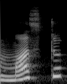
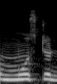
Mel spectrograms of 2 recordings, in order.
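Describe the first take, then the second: First: The vowel is a short 'uh' sound. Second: The vowel is an 'oo' sound. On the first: The speaker calls it right. "ऐसे पढ़ना है" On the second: The speaker calls it wrong. "ऐसे नहीं पढ़ेंगे, यू को हमेशा ऐसे लगे और यू ही पढ़ा जा रहा है"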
